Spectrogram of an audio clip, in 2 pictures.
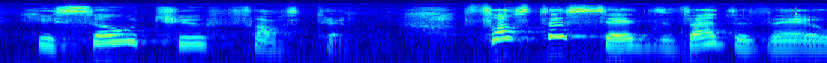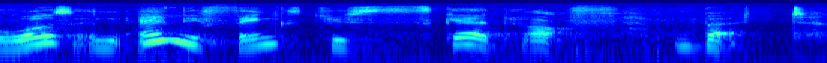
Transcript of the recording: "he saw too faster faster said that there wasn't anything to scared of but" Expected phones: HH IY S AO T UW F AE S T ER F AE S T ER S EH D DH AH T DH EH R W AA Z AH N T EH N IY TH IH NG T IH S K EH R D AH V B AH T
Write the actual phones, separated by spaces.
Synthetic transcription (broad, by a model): HH IY S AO T UW F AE S T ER F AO S T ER S EH D DH AH T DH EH R W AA Z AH N EH N IY TH IH NG T IH S K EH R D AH F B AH T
